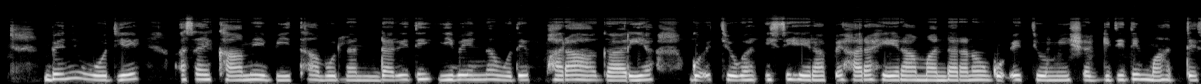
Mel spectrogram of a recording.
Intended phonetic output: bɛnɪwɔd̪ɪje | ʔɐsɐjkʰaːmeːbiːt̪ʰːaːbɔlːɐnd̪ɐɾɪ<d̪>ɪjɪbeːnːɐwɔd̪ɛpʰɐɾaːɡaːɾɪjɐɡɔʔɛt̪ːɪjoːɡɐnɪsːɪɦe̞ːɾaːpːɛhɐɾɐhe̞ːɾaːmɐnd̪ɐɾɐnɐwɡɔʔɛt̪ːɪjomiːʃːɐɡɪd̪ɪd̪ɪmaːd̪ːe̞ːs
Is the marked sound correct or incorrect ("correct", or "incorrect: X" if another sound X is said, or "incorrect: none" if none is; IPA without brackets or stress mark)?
correct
